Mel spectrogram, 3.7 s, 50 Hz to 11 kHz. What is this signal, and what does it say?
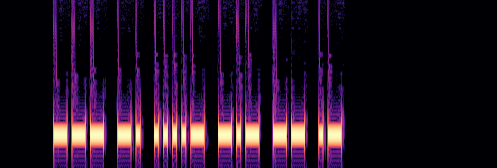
Morse code, heard as a keyed tone, about 36 wpm, 700 Hz. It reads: ON4KMA
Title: DXCC-100 Call Signs - 6 Characters - 35wpm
